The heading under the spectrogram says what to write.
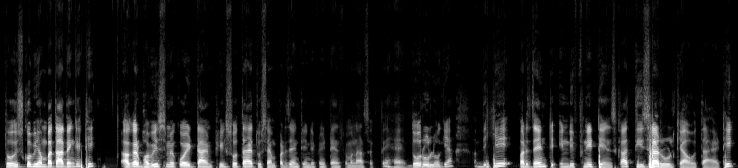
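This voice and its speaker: A man's voice: fairly high pitch, clean tone, no echo. A man teaching a grammar lesson, checking in often with his students and explaining with everyday examples.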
